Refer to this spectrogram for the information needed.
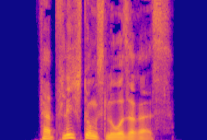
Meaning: strong/mixed nominative/accusative neuter singular comparative degree of verpflichtungslos
- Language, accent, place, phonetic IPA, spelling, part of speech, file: German, Germany, Berlin, [fɛɐ̯ˈp͡flɪçtʊŋsloːzəʁəs], verpflichtungsloseres, adjective, De-verpflichtungsloseres.ogg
